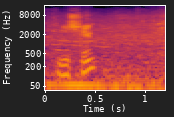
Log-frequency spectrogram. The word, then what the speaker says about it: Niš: O şekilde yazılıyor ve Niş diye okunuyor.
